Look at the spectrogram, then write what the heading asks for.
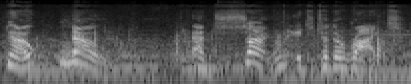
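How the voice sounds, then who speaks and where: High, creaky, wry male dwarf. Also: expressive, unhurried, over music, exaggerated voice. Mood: bickering. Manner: dry, teasing, grumbling. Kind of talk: conversational video game acting.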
